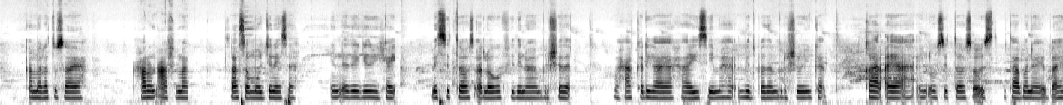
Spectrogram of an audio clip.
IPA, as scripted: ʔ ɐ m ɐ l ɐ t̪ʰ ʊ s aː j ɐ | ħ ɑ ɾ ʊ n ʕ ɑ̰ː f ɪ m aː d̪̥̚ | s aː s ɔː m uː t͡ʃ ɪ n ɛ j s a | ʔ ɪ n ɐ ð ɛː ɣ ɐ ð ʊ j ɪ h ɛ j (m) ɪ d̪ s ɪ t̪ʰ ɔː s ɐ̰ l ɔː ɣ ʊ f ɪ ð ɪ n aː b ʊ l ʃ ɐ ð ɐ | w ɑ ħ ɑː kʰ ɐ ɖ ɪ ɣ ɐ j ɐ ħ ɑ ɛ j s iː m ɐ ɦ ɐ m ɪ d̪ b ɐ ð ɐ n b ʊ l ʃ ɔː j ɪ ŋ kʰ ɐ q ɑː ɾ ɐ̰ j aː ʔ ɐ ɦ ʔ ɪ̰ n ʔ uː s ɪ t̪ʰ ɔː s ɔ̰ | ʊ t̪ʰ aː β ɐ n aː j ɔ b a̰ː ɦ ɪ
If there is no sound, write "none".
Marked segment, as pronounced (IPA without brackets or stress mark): m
